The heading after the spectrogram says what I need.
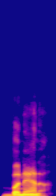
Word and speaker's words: banana: Say banana. First syllable, b. Middle, na. End, na. Only the middle one is strong. The others are relaxed. That's English rhythm. Strong, weak, weak.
